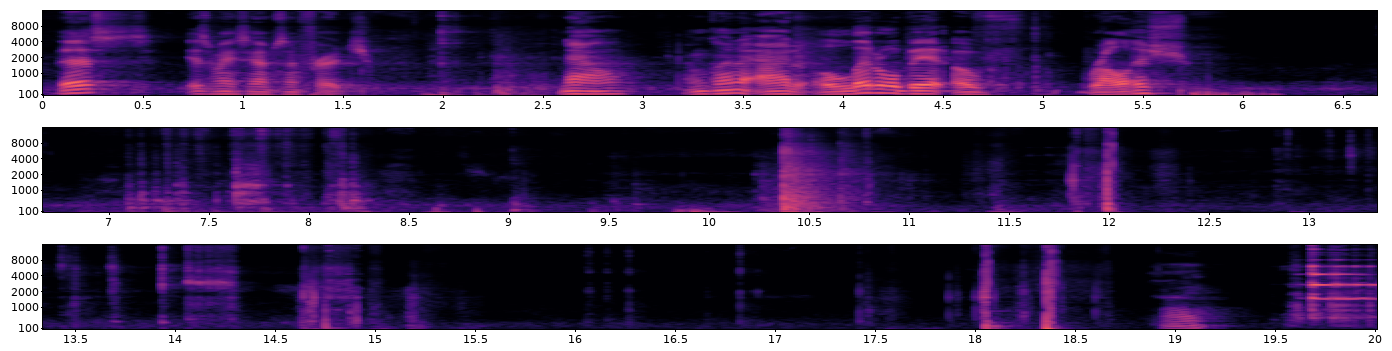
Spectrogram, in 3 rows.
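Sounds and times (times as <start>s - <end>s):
knocks and clicks of kitchen items: 7.0s - 10.9s.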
